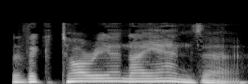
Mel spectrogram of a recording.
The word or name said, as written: Victoria Nyanza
